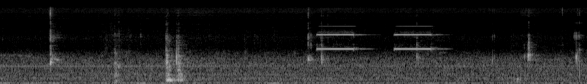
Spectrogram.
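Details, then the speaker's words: DOL starter thermal overload relay in tripped state, tested with multimeter: two steady half-second continuity beeps with probe clicks, showing the normally open contact has closed. "കേൾക്കാൻ പറ്റുന്നുണ്ട് അതിന്റെ അർത്ഥം നമ്മുടെ എൻഓ NC ആയിട്ട് മാറ മാറിയിട്ടുണ്ട്"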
